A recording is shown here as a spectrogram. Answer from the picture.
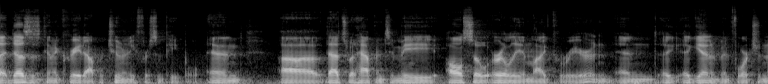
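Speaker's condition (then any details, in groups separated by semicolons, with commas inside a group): No condition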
